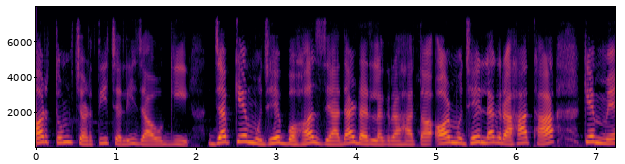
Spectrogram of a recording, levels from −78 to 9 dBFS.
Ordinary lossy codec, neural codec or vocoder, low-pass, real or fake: none; none; 7.2 kHz; real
